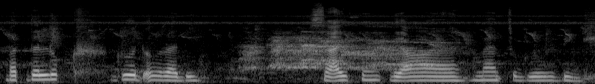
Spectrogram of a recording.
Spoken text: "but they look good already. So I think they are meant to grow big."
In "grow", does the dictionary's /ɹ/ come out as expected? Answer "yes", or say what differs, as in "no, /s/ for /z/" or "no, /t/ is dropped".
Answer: no, /ɹ/ is dropped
